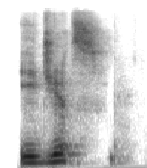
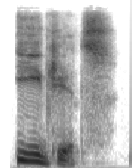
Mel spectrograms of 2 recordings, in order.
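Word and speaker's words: eejit: That's how that's how they say it over in the UK. That's my people say it. My people. You idiots. Okay. Can you say that? Can you say it? Egits. Egits. Yes.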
